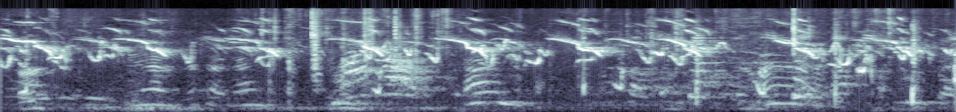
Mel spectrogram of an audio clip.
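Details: A new pair of grey francolin (teetar) with chicks: a busy mix of rapid high peeps and lower chuckling clucks, many calls overlapping almost continuously.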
